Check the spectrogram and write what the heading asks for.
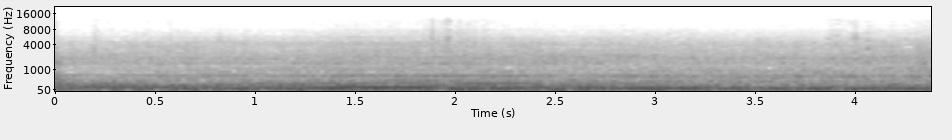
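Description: An engine running steadily, a low hum with a slight shift in pitch partway through.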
